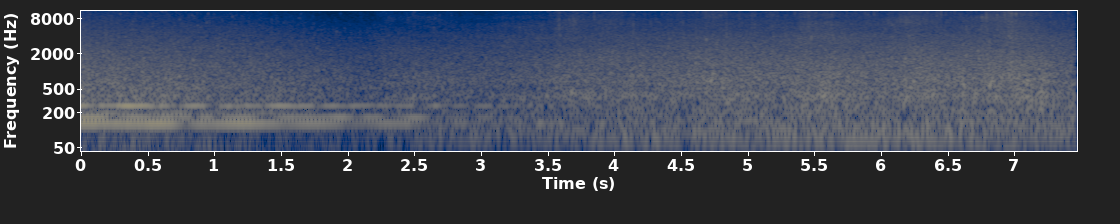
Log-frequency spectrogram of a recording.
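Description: A steady wash of water and surf with a low engine-like hum at the start that fades out, a boat cutting through waves, with some wind noise.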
